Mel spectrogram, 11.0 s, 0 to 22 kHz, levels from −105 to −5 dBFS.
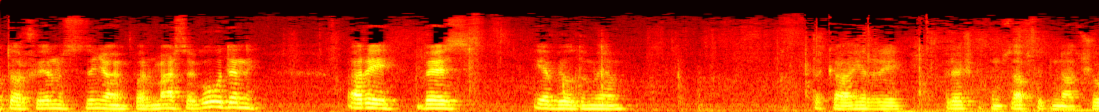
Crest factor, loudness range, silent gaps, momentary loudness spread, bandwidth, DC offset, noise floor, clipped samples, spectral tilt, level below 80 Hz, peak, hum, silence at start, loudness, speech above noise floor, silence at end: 18 dB; 6 LU; none; 18 LU; 12.5 kHz; under 0.1%; -45 dBFS; under 0.1%; -7 dB/octave; -44 dBFS; -4 dBFS; none; 0 s; -21 LUFS; 25 dB; 0 s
